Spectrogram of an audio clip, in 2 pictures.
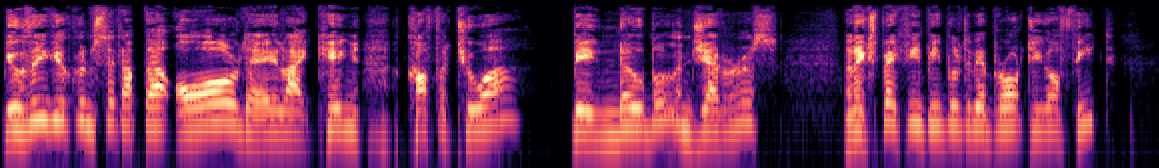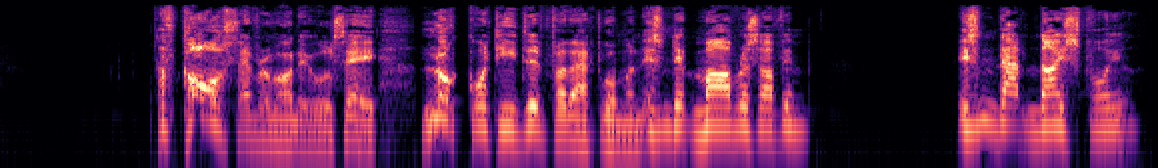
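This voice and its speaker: A man's voice: high-pitched, lively intonation, normal speed, dry recording, clean studio sound, voice pushed up. A man voicing a bitter, proud young woman who speaks in a cutting, resentful way. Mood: scornful.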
